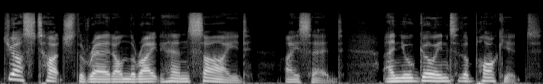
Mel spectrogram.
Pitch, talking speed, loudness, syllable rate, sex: 135 Hz, 175 wpm, -16 LUFS, 4.1 syllables/s, male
